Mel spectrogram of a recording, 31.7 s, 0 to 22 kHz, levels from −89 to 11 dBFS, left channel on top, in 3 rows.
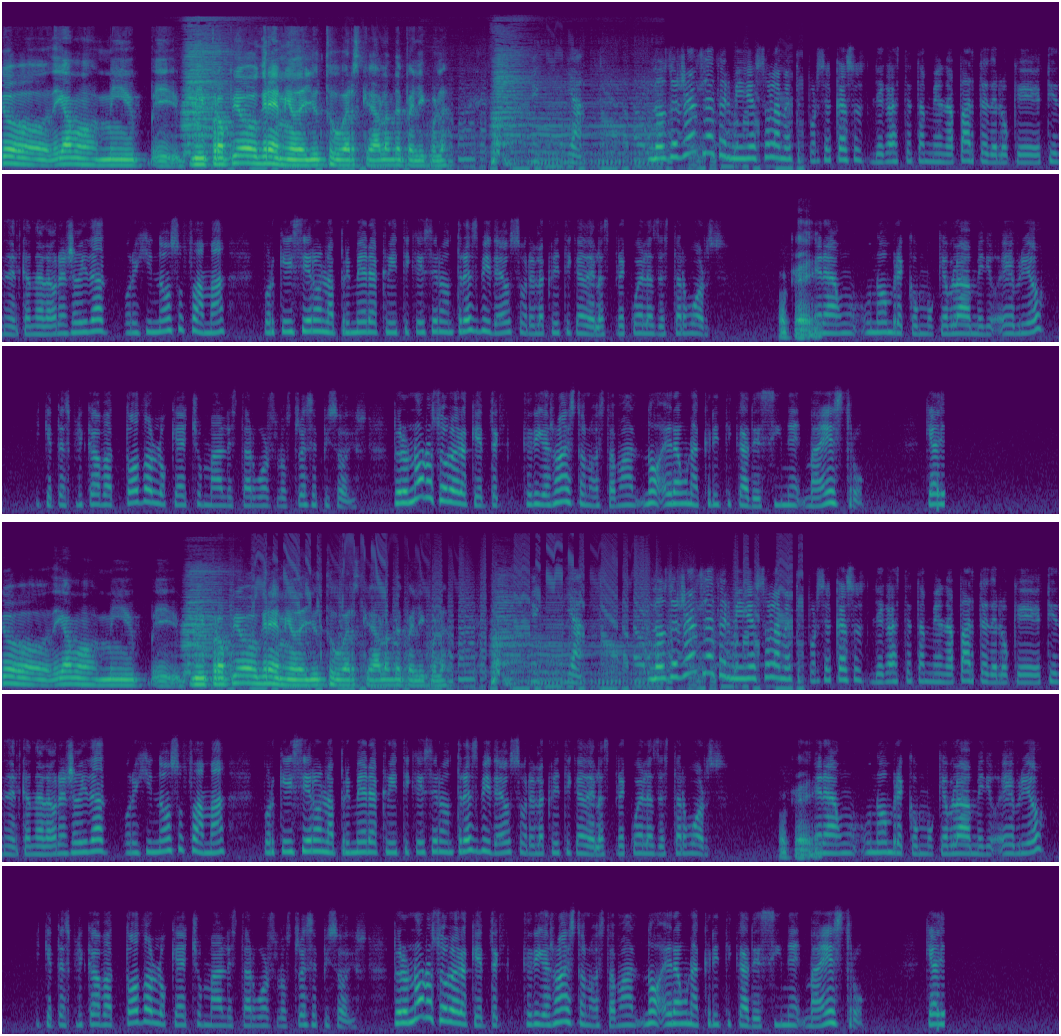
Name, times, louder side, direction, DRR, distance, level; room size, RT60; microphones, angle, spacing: voice 1, 0.0-4.5 18.3-18.8, left 4 dB, 80° left, 0.7 m, -23 dB
sound 1, 1.6-6.6, left 5 dB, 65° left, 3.1 m, -39 dB
sound 2, 2.1-8.0, right 2 dB, 70° right, 4.5 m, -44 dB
voice 2, 5.3-6.1 6.5-12.8 13.2-17.8 18.7-21.0 21.6-29.8 30.4-30.6, right 1 dB, 5° right, 3.7 m, -35 dB
head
